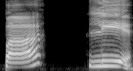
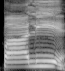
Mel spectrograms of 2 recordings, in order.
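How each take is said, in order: First: पाली split into पा, long pause, ली; rising पा, then falling ली; syllable by syllable. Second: Pali joined as one word with long ई; blended word. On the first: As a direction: sound out Pali very slowly in two parts. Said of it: "एक एक अक्षर का उच्चारण करना है". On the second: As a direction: read Pali whole, falling at the end. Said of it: "खींच के पढ़ना है". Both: Shown as a demonstration.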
